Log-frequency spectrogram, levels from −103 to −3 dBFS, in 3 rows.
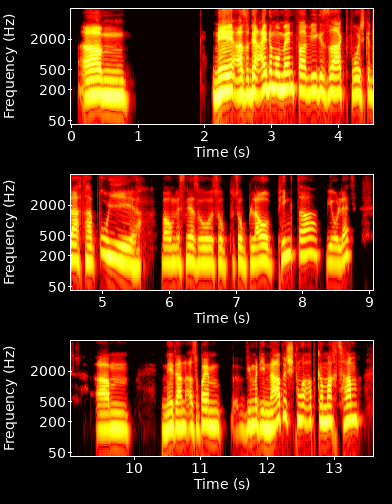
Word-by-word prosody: Ähm 155 -2 +4 1.3
ne, 185 +5 +10
also, 165 +1 +4
der 185 - +5
eine 220 +3 +5
Moment 215 0 +2
war, 190 -3 +1
wie 190 0 -3
gesagt, 180 -1 0
wo 170 +1 -5
ich 160 - -7
gedacht 170 -2 -4
habe: 155 -2 -5
„Ui, 165 - -4 0.4
warum 145 0 -8
ist 135 - -13
denn 160 - -9
der 155 - -4
so 145 0 -7
so 140 +1 -10
b 135 +4 -25
so 150 - -7
blau 145 +2 -5
pink 210 +3 -9
da, 215 +1 -6
violett?“ 155 - -11 0.6
Ähm, 145 -1 -3 0.4
ne, 150 +4 -4
dann, 160 +1 -2
also, 155 -2 -9
bei 180 - 0
wie 165 -2 -10
wir 185 0 -4
die 160 - -5
Nabelschnur 220 - 0
abgemacht 205 -1 -3
haben, 215 +1 -1
165 Hz, 165 wpm, -20 LUFS, 150-195 Hz, 1.3 s, ne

